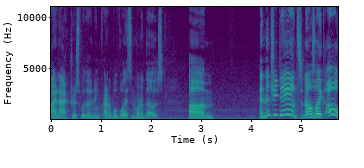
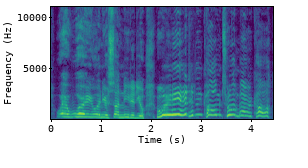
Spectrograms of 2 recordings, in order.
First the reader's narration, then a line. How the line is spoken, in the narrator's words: It's just screaming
